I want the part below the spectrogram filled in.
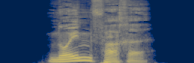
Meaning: inflection of neunfach: 1. strong/mixed nominative/accusative feminine singular 2. strong nominative/accusative plural 3. weak nominative all-gender singular
- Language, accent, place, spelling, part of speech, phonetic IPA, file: German, Germany, Berlin, neunfache, adjective, [ˈnɔɪ̯nfaxə], De-neunfache.ogg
